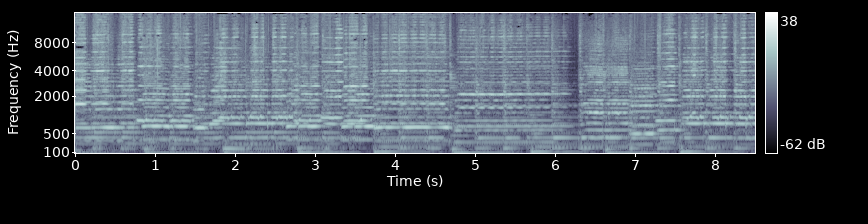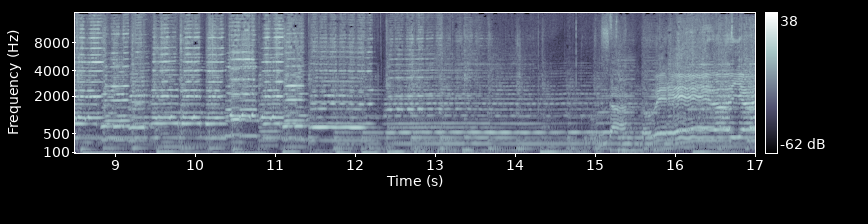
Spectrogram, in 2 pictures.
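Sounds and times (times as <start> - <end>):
instrumental folk music from vinyl: 0.0 - 17.0.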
